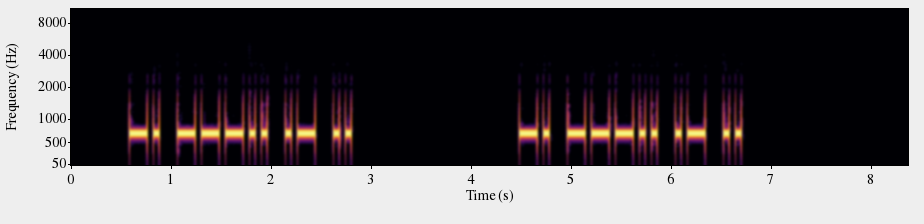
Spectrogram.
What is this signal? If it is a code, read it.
Morse code, heard as a keyed tone, about 20 wpm, 700 Hz. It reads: N8AI N8AI
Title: Easy Call Signs Repeated 3x - 20wpm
